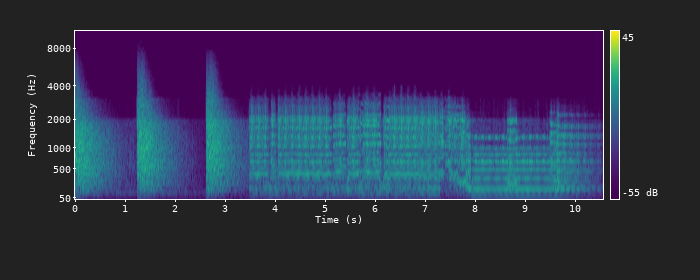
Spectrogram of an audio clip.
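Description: Three pistol shots fired at a fleeing killer ring out as sharp, loud cracks about a second apart, each trailing off with a ringing decay, before a sustained, dramatic music chord takes over.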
